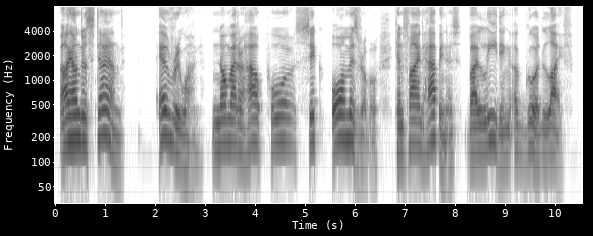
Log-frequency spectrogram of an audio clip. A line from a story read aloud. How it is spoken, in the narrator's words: Suddenly exclaimed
